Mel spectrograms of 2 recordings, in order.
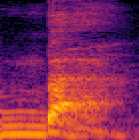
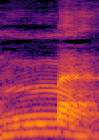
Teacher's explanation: Sentuhan berat ba. Ba sentuhan berat, ma sentuhan ringan. Tapi tutup, dua-dua tutup mulut.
